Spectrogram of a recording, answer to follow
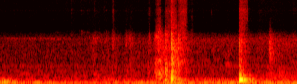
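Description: Kitchen items being handled on a worktop: a short run of clicks a bit past halfway and one sharp knock near the end, over a low steady hum.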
